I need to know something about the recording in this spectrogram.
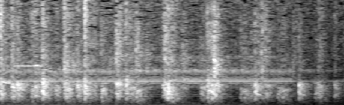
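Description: Faint, scattered clapping from a few people after the song has ended, over a low amplifier hum that cuts out near the end.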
